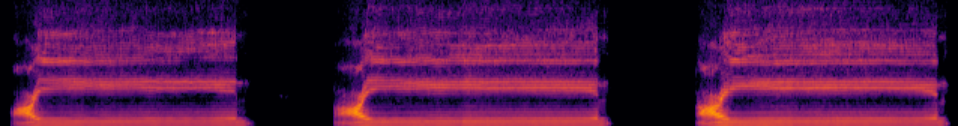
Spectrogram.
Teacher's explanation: গলার মধ্যখান থেকে চেপে, এক আলিফ না, তিন আলিফ না, চার আলিফটা নিয়ে আমরা এই অক্ষরটা উচ্চারণ করব।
